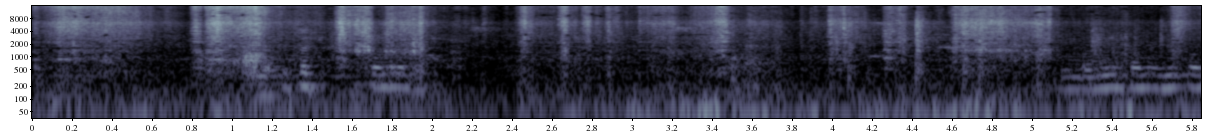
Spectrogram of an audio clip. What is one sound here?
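A trowel scrapes and spreads wet cement mortar.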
